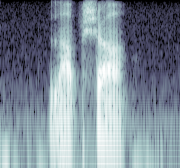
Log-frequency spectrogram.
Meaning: noodle
- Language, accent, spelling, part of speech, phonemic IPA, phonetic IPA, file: Armenian, Eastern Armenian, լապշա, noun, /lɑpˈʃɑ/, [lɑpʃɑ́], Hy-լապշա.ogg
